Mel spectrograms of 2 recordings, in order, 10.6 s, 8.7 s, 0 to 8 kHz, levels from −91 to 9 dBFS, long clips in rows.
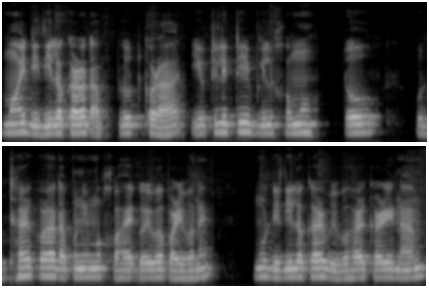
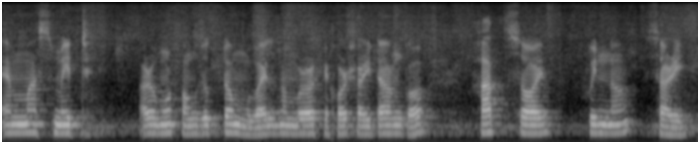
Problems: constant background noise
